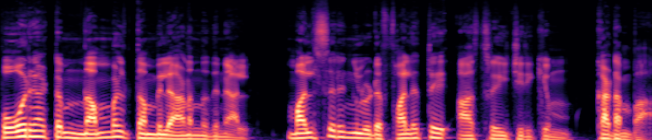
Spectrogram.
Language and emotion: Malayalam, neutral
